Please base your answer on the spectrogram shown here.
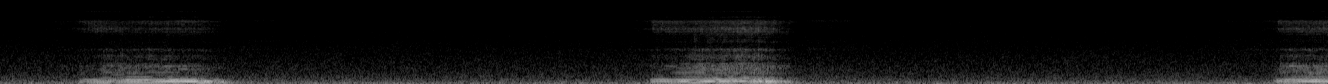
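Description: Three loud, low, rattling snores on inhalation, about six seconds apart (roughly 10 breaths a minute), with quiet breathing between them.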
